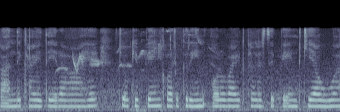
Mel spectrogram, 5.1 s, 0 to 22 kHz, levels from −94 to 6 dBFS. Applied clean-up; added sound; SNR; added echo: none; Bird; 14 dB; none.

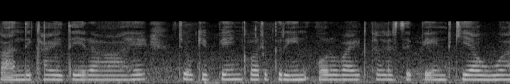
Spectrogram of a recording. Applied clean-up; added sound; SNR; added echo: none; none; none; none.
